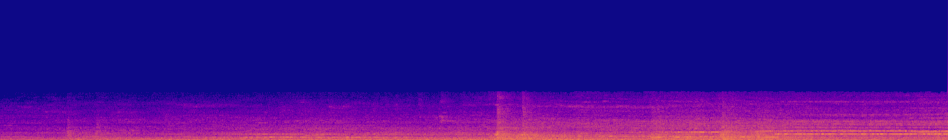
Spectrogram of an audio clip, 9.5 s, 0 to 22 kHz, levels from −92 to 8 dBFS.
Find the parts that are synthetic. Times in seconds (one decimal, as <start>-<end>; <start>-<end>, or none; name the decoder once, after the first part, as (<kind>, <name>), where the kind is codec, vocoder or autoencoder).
0.9-2.8 (vocoder, BigVGAN v2); 6.7-7.6; 8.8-9.5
